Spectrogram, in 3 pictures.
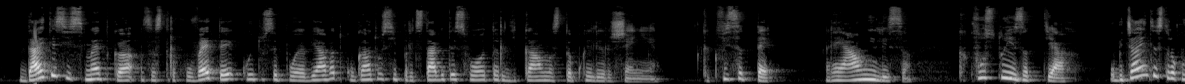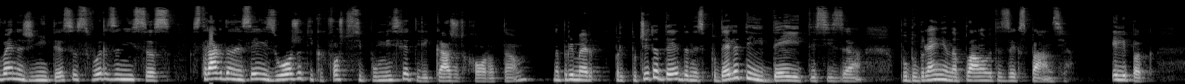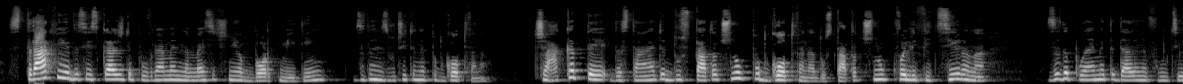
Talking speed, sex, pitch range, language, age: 150 wpm, female, 185-230 Hz, Bulgarian, 30-49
